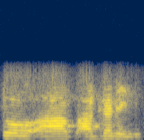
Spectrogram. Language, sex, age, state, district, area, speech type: Hindi, male, 30-45, Uttar Pradesh, Lucknow, rural, conversation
